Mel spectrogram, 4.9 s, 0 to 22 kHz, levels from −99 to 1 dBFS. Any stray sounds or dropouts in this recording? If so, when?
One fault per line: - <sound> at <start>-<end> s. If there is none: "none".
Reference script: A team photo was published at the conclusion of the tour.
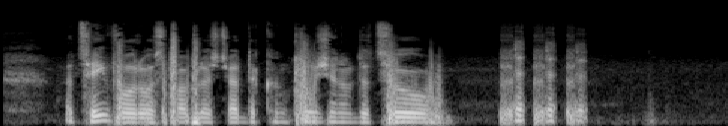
- laugh at 3.3-3.9 s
